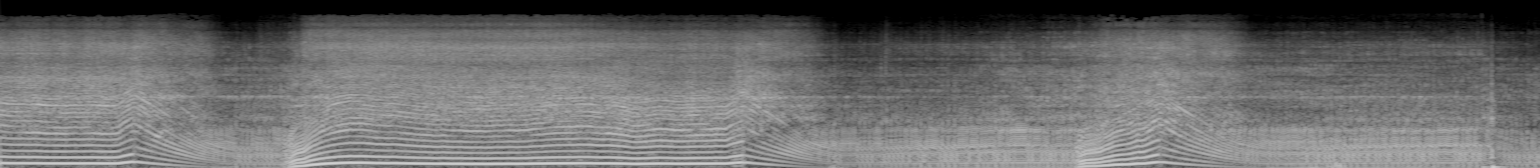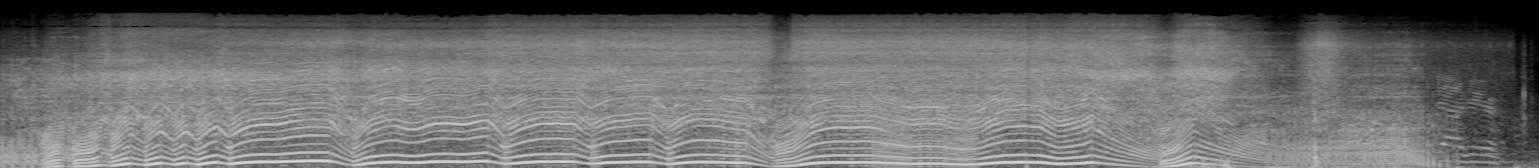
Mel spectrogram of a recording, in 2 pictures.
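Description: Chainsaw cutting oak limbs, its engine revving up and dropping back again and again. There is one long held cut in the first quarter, then a quick run of short revs and throttle blips in the second half, before the saw falls away at the end.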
